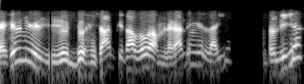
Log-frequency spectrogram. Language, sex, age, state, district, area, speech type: Hindi, male, 60+, Bihar, Muzaffarpur, rural, conversation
